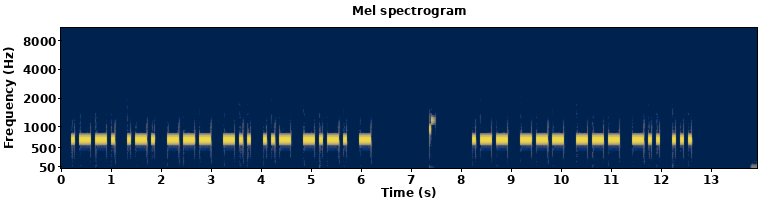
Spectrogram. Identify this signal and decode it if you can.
Morse code, heard as a keyed tone, about 15 wpm, 700 Hz. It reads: PRODUCT WOODS
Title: Sentences from Top 1000 Words - Review Part 2 - New Word Drill - 15wpm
